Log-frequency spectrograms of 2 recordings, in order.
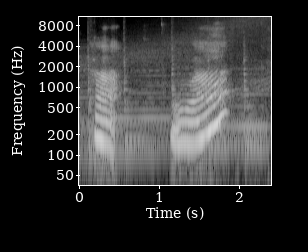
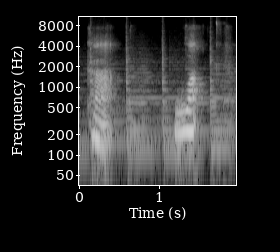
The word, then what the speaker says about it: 川: かわ pronunciation かわ which means river.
